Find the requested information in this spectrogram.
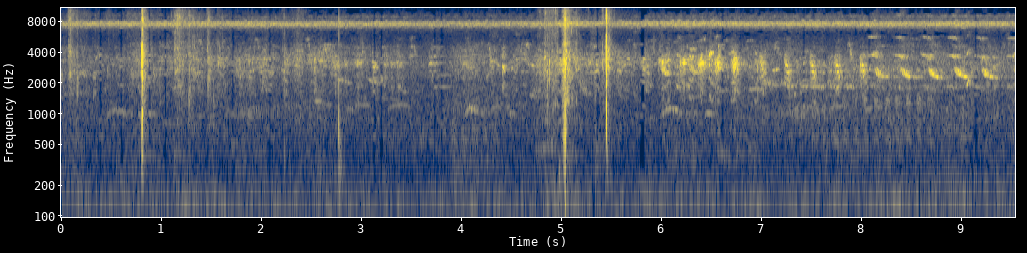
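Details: In the countryside, a steady, high, thin insect drone runs unbroken throughout, with a few sharp clicks and, in the last few seconds, quick chirping bird notes.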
